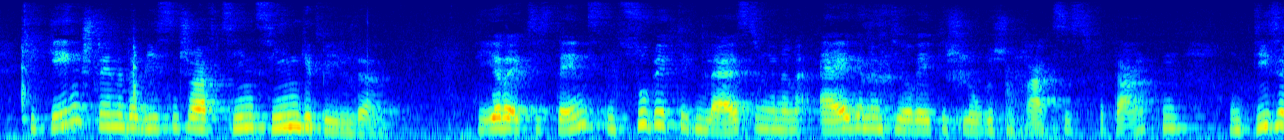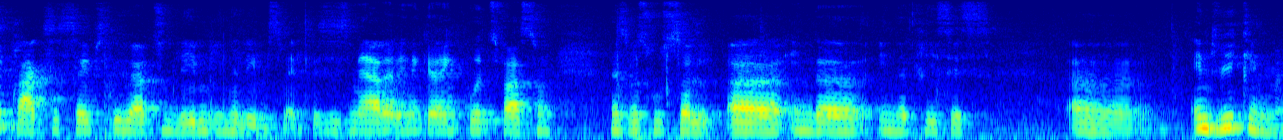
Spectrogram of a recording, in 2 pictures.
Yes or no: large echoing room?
yes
